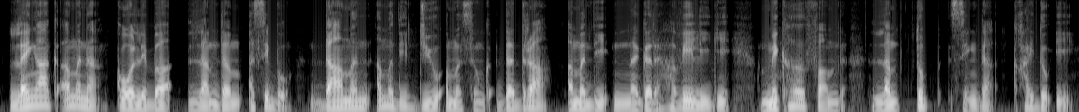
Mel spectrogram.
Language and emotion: Manipuri, neutral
